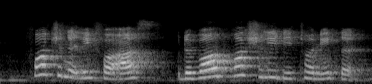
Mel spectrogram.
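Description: No technical faults occur in this speech clip; it comes through an ordinary Opus call path whose high end stops at about 8 kHz.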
